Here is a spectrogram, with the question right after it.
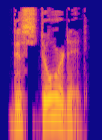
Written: distorted

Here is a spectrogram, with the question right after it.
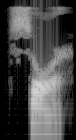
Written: soar

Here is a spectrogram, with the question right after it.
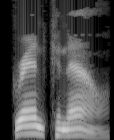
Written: Grand Canal

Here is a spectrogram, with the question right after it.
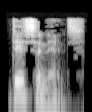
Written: dissonance

